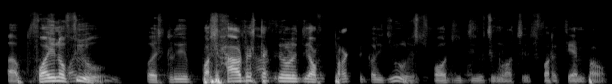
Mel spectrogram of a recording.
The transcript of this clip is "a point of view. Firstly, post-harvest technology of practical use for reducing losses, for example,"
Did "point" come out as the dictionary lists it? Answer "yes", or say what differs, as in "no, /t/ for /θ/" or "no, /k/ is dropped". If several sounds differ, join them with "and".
no, /t/ is dropped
